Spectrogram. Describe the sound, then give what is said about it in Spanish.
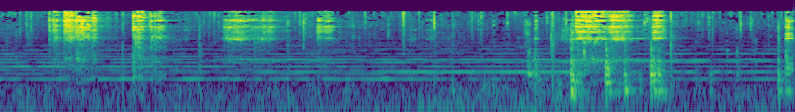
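Porcelain cups and spoons clink and clatter in irregular bursts while black tea with milk is prepared, bright ringing chinks over a steady low hum, with a louder cluster of clinks near the end. “Voy a preparártelo y empezamos de inmediato.”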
